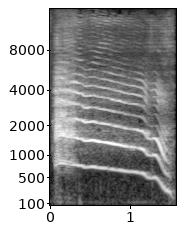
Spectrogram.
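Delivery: high, short falling shriek; startled witch shriek; witch's scream. Acted. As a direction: shriek as you go into the oven. Witch pushed into the oven.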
